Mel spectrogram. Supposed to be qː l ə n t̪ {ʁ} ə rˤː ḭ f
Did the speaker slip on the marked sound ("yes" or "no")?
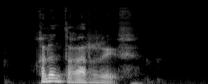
no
